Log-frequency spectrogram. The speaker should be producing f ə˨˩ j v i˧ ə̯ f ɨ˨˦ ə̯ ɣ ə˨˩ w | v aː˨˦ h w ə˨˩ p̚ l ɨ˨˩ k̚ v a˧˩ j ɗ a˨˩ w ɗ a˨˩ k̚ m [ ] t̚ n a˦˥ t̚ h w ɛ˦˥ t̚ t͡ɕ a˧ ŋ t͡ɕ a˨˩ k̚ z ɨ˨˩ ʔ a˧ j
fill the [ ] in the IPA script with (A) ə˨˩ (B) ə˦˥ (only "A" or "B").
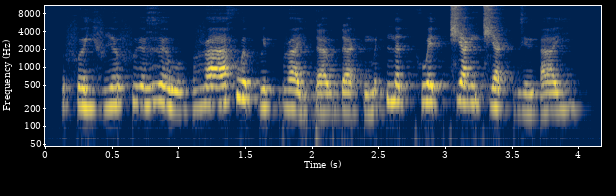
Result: B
